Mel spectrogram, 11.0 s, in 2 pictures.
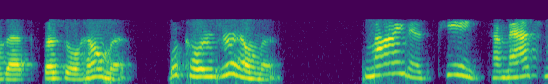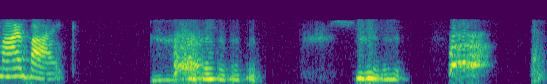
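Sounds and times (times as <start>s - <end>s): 
speech: 0.0s - 2.9s, 3.6s - 6.2s, 7.0s - 8.1s, 9.0s - 10.3s
dog barking: 10.0s - 10.4s.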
